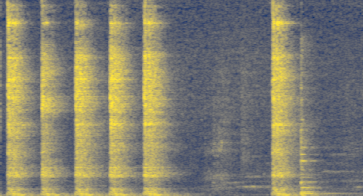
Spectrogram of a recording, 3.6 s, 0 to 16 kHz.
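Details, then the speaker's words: 2010 VW Fox suspension noise: seven sharp, rattly metallic knocks as the stabilizer links (tie rods) are struck, revealing play in a loose link. "agora Olha aqui quando eu batti nos tirantes ó percebem a um barulho metálico"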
